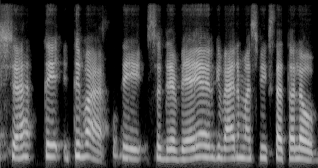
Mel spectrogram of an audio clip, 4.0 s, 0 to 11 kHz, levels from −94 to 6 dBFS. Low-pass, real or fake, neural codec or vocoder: 9.9 kHz; fake; vocoder, 22.05 kHz, 80 mel bands, WaveNeXt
